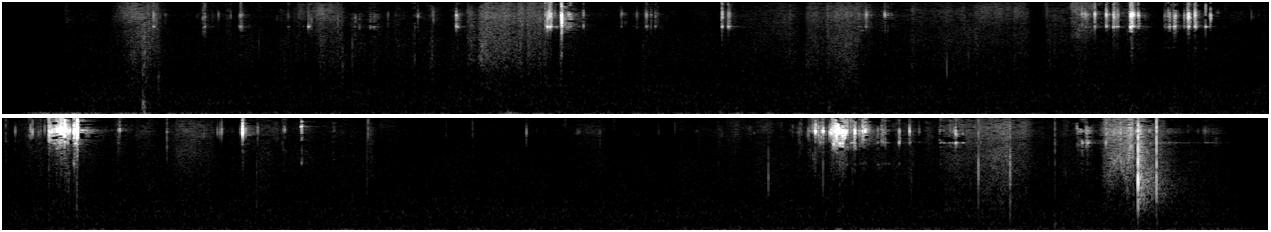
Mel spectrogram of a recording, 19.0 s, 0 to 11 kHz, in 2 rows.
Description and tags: Removing belt
Recorded with a zoom H6. Removing my belt from my pants
belt, leather, putting, removing, slap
